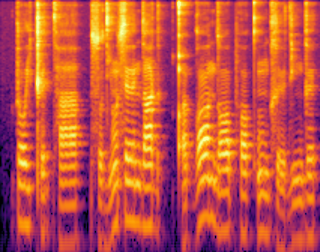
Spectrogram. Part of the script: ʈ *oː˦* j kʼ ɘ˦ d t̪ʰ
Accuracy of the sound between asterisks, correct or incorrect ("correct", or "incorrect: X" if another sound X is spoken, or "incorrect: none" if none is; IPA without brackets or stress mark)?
correct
